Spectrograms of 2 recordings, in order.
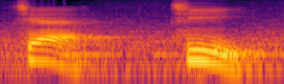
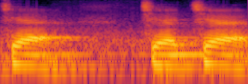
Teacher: Huruf jim itu punya sifatnya jahar. Dia nggak boleh keluar nafas, tapi dia tertahan nafasnya.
